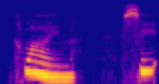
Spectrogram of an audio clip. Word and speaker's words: climb: 我们知道，在这个单词当中，末尾的 b 放在 m 后面不发音。和它比较类似的例子还有 climb，c l i m b，同样的 b 不发音，它是一个动词或者名词，表示爬或者攀登。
